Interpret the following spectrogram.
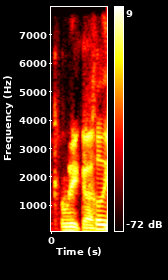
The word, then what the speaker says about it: Kaliko: Was it Kaliko? Is that how Yes, you Kalika. Yep. Kaliko? I said it right.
